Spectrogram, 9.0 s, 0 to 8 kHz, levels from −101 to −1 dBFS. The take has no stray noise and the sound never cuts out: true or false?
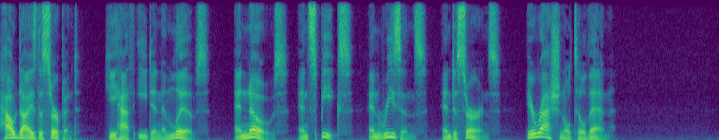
true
